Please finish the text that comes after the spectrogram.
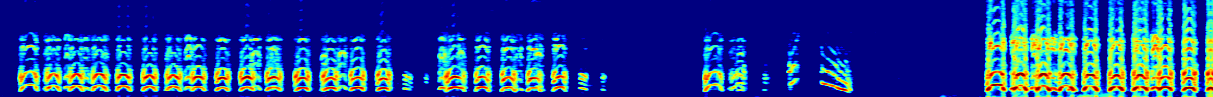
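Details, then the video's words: White-browed crake in a rapid, nasal chattering series of arched notes, about two per second, pausing briefly, then a descending squeal and a louder, denser burst of repeated notes at the end. "White browed crake Call / Matang Bayani/ Tikling Kabayo"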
